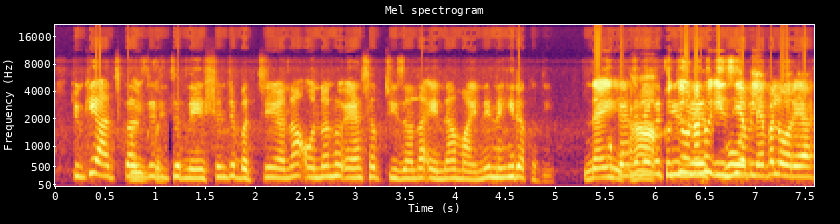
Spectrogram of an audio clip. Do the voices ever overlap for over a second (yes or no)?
yes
